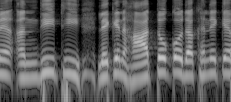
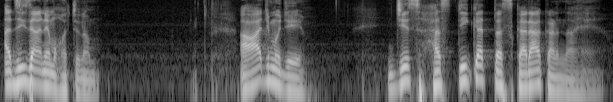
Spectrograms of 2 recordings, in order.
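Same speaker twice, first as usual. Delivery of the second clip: solemn majlis address; 5 semitones lower than usual. Acted. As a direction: lower voice, let each phrase sink in before the next. Opens a new majlis address.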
